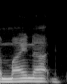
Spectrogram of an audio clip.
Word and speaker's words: Minot: Air Force maintenance and security personnel stationed within the Minuteman Intercontinental Ballistic Missile Complex surrounding the Minot. The Minot, is that, am I saying that right? The Minot Air Force Minot. Base, North Dakota. – Minot.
